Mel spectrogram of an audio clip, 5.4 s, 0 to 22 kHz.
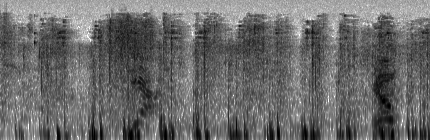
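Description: A horse being ridden in Red Dead Redemption 2, hooves clip-clopping in an even walking rhythm, close and clear, with a voice speaking over the steps.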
